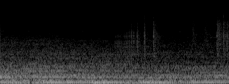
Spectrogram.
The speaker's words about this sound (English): When we stopped pedaling, the only sound was the soft groaning of the gondola and the eerie whistling of the wind over the mountain passes.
